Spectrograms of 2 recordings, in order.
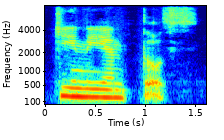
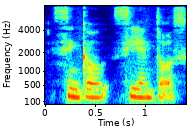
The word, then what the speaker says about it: quinientos: It's quinientos instead of cinco cientos, because that's too difficult to say.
